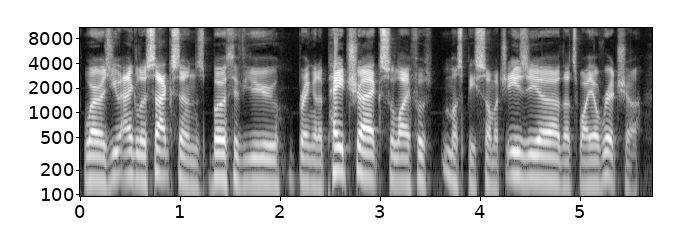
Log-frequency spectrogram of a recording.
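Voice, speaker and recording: A man telling travel stories as a vlogger in a casual, wry, deadpan way. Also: fairly high pitch, a little fast, smooth, no echo, studio quality. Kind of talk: casual storytelling narration.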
